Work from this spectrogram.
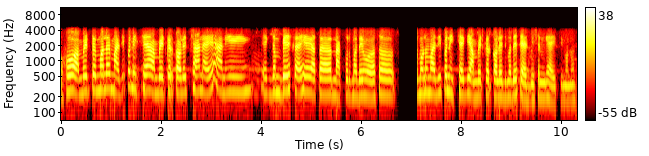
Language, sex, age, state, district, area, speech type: Marathi, female, 45-60, Maharashtra, Nagpur, urban, conversation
